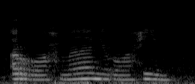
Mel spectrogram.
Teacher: Ar-Rahmanirrahim terdapat hukum alif lam syamsiah iaitu alif lam bertemu dengan huruf syamsiah iaitu ra. Hukum bacaannya adalah idgham iaitu memasukkan ke huruf ra.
